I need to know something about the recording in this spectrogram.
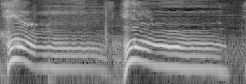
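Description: A man's voice moaning through cupped hands: two long wailing notes, each jumping up in pitch and then sliding slowly down, the second starting just over a second in. It is a mouth imitation of an electric car's pedestrian warning sound.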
